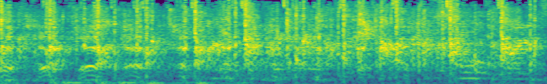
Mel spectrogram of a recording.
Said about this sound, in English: That's applause. Yeah, that is applause.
